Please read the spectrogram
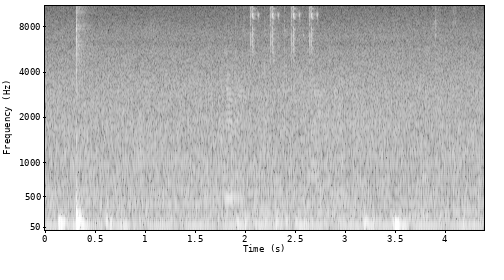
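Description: Four short, crisp clicks in quick succession about two seconds in, made as chips are placed on an online roulette table. Scattered soft low thumps and one sharper click near the start sit over a faint steady background.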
